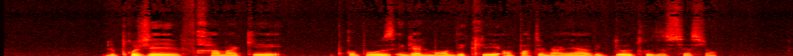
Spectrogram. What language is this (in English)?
French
